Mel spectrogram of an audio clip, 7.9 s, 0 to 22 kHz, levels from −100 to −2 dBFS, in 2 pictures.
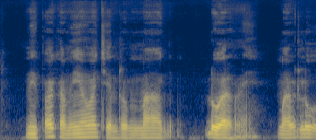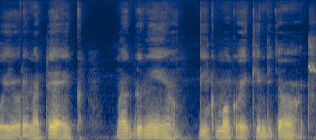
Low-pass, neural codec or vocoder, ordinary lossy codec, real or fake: none; vocoder, 44.1 kHz, 128 mel bands, Pupu-Vocoder; none; fake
